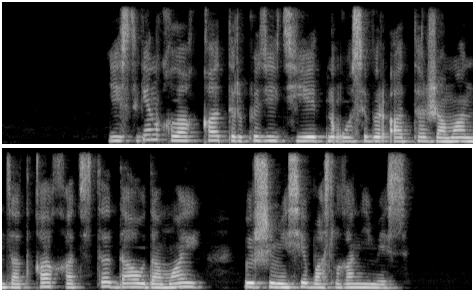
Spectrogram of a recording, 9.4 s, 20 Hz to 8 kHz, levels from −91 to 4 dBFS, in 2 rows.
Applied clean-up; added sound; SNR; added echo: none; none; none; none.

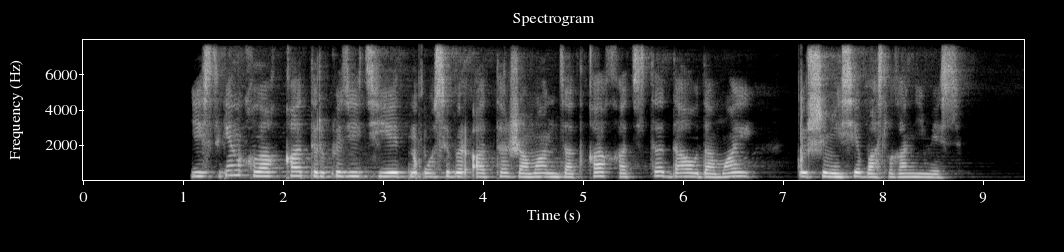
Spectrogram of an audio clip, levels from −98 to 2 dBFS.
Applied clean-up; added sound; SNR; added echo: neural mask model DeepFilterNet 3.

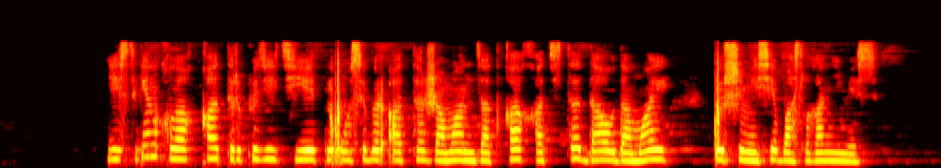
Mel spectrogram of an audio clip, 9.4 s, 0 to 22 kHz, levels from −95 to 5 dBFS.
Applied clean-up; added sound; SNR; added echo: classical method WPE with log-MMSE.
